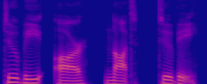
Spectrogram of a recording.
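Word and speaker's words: 2BR02B: The 0 on the telephone number he pronounced not. The number was 2BR not 2B.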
